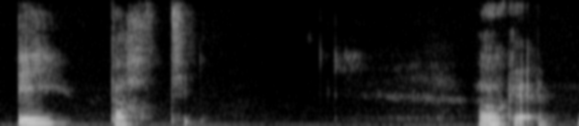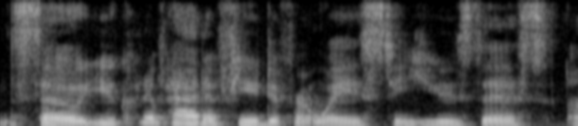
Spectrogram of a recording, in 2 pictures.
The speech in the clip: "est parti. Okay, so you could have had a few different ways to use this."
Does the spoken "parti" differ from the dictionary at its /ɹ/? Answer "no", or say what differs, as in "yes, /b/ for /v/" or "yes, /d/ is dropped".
yes, /l/ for /ɹ/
